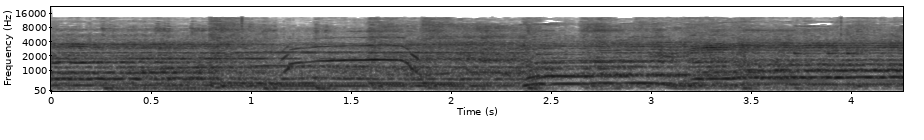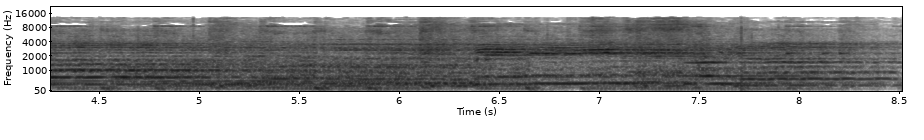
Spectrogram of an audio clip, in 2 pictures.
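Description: A male singer singing a pop song live over a karaoke backing track, amplified through an arena sound system. A brief high gliding note cuts across between about one and two seconds in.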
